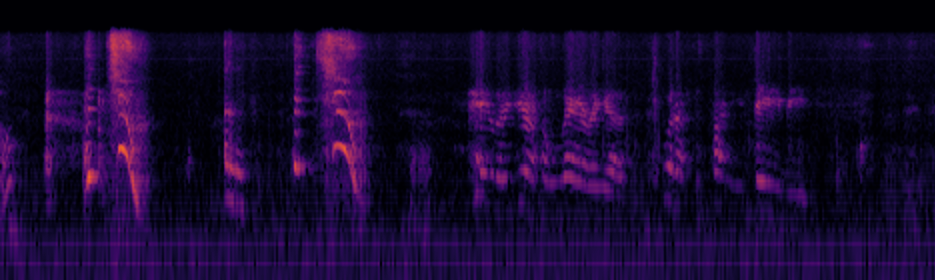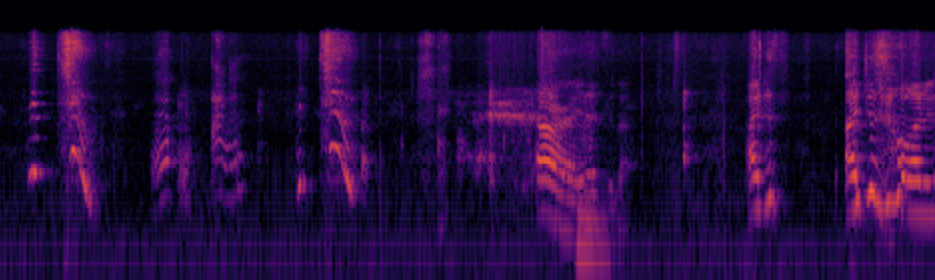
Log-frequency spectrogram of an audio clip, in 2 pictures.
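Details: Repeated abrupt sneeze and cough bursts from an adult, with a baby giggling and laughing in between.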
